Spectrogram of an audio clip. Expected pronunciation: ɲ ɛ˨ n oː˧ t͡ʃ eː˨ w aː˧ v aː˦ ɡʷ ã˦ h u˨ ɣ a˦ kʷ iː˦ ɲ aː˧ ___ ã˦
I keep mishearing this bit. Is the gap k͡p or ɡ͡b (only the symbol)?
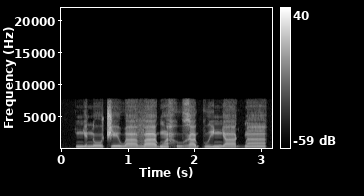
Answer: ɡ͡b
